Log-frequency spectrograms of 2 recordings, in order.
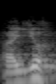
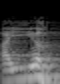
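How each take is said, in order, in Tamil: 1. வியப்பும் போற்றுதலும் கலந்த தொனியில் சொல்லப்படுகிறது. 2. உற்சாகமான, மகிழ்ச்சியான தொனியில் சொல்லப்படுகிறது. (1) "அதனுடைய அர்த்தம் வேற" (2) "அதுக்கு அர்த்தம் வேற"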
